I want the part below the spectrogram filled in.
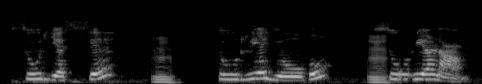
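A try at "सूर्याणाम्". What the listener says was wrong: Suryanam. Dirgha there. Suryanam. Well done.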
